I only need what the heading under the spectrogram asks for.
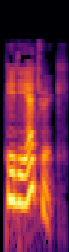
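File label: "pediatric", English, British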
